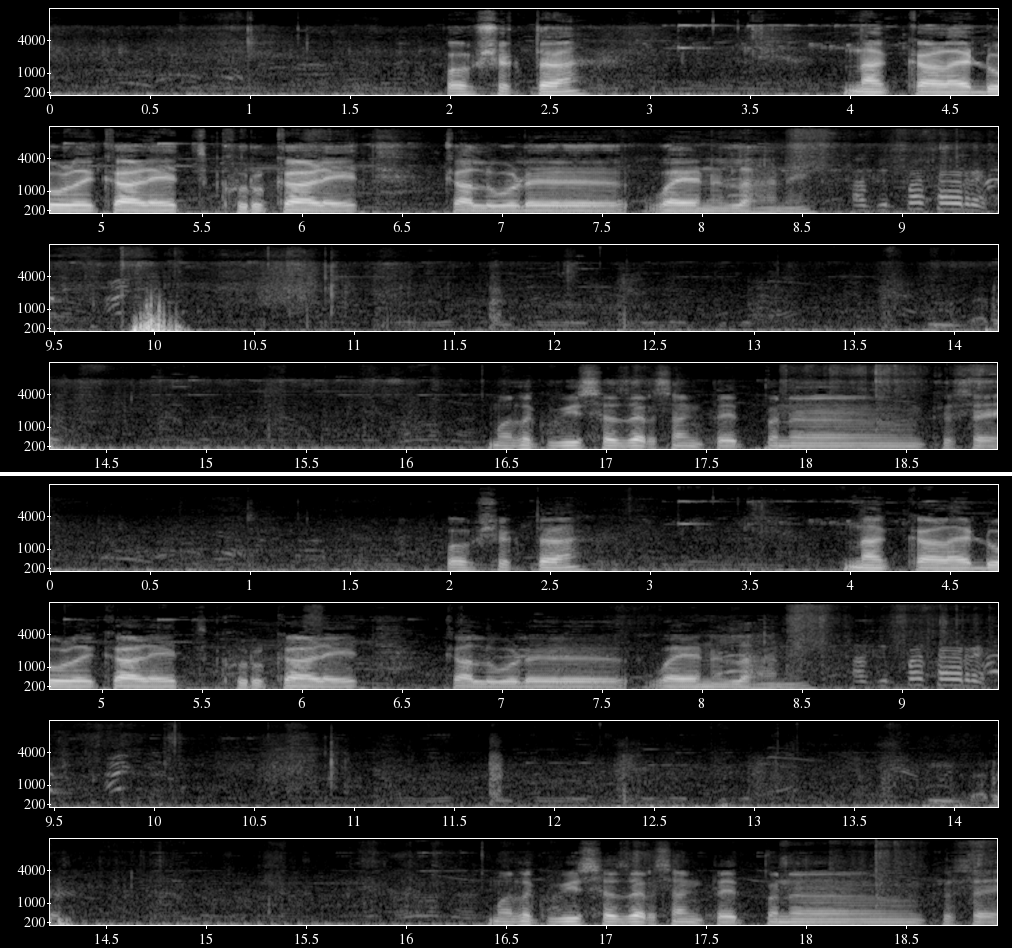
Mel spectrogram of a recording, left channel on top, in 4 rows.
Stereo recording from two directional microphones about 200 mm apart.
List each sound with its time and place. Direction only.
2.0 s speech: centre (ahead or behind)
3.9 s speech: 5° right (ahead or behind)
9.0 s a sound: 55° left (ahead or behind)
16.4 s speech: centre (ahead or behind)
